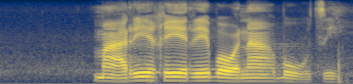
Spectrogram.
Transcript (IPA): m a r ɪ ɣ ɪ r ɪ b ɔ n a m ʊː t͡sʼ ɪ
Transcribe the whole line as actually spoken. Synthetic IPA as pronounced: m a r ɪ ɣ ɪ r ɪ b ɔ n a b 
